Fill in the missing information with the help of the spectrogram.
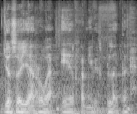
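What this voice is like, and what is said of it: Put-on fake announcer voice. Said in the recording (Spanish): “ahorita sí hice voz, traté de hacer voz ... sí, fingida ... Ese ya suena como de Golden Choice”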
